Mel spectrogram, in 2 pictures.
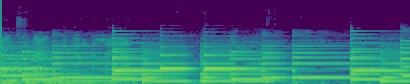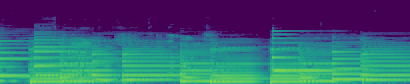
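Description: Background music: a slow solo piano passage, notes struck about once a second and left to ring.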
